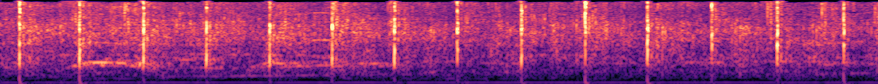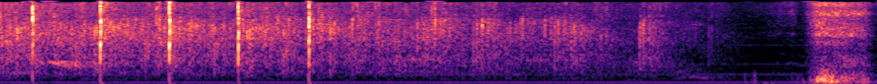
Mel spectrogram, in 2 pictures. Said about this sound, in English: Give him a hand clap on that.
